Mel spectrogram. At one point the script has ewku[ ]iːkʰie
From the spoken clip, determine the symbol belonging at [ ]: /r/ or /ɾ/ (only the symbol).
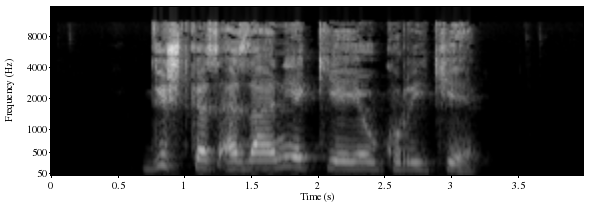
r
